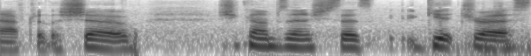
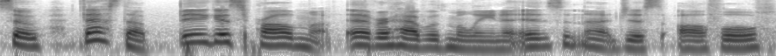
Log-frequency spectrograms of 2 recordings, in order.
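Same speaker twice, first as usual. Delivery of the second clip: dry voice with sarcasm laid on throughout; 2 semitones higher than usual. Summing up a minor run-in as the biggest problem: sarcastic. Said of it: "I hope you can hear the sarcasm in my voice".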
